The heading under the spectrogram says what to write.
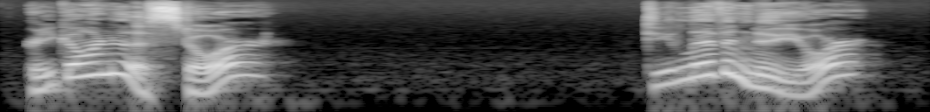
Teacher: Can you hear how the pitch rises at the end? That rising intonation shows we're asking a question that needs a yes or no answer.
